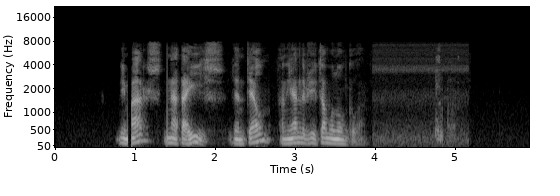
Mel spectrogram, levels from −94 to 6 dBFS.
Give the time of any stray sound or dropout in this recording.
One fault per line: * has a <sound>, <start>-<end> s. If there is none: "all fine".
* has a dropout, 0.9-1.0 s
* has a cough, 4.7-5.1 s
